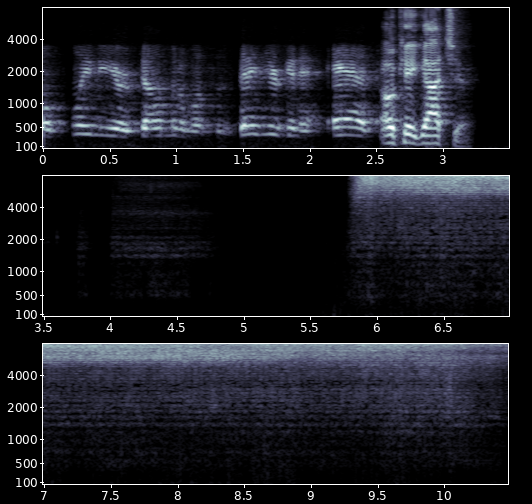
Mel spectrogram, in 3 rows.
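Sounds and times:
speech: 0.4s - 3.3s, 5.8s - 6.6s
breathy inhale: 4.0s - 5.0s, 5.8s - 10.4s
hiss of air forced out through the teeth: 5.7s - 10.4s.

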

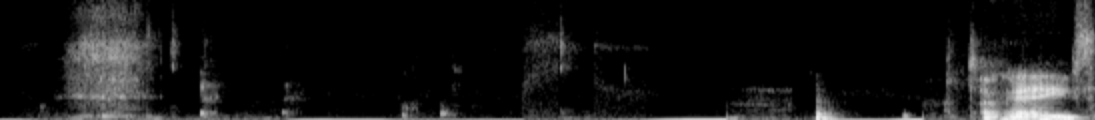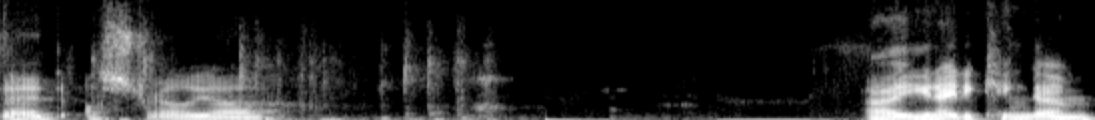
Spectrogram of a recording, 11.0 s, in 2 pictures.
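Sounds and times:
speech: 4.9s - 7.0s, 9.8s - 10.9s
typing a country name on a computer keyboard: 5.7s - 8.1s.

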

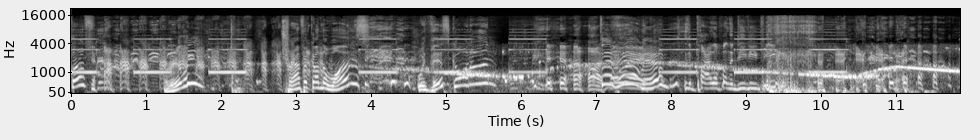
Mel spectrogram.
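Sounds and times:
fire truck siren: 0.0s - 2.4s, 3.5s - 11.8s
laughter: 0.0s - 11.8s
speech: 0.2s - 11.8s.

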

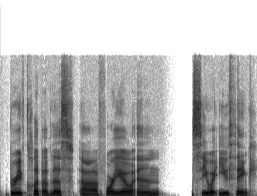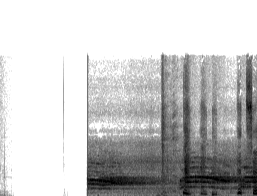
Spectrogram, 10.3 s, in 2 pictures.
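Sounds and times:
speech: 0.2s - 5.2s, 8.8s - 10.2s
fisher screaming: 6.9s - 10.2s.

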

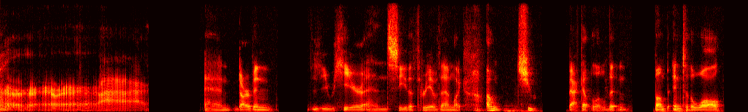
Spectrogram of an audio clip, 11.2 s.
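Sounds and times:
person imitating a menacing growl: 0.0s - 2.3s
speech: 3.3s - 11.2s.

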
